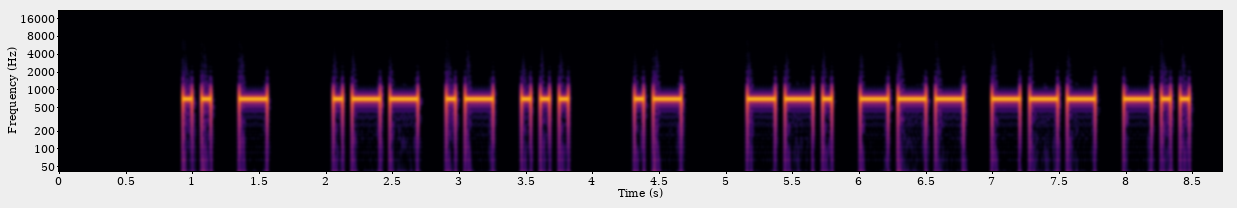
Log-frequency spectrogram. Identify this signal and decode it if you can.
Morse code, heard as a keyed tone, about 17 wpm, 700 Hz. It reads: IT WAS A GOOD
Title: Sentences from Top 1000 Words - Review Part 5 - 17wpm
